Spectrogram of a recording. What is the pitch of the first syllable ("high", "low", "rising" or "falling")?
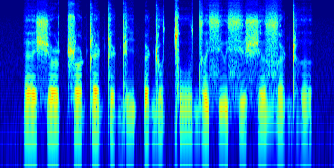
high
